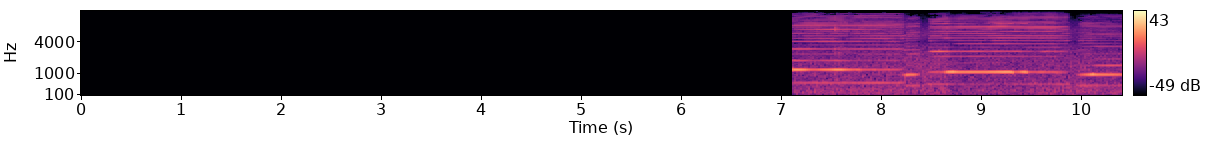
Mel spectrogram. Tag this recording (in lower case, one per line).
playing harmonica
